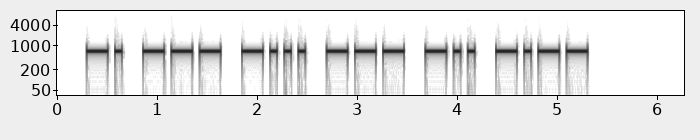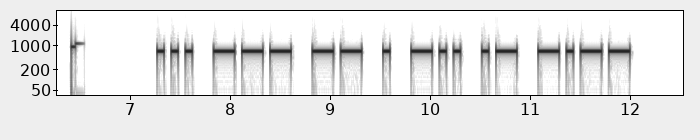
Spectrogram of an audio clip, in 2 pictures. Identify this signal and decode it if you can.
Morse code, heard as a keyed tone, about 17 wpm, 700 Hz. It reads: NOBODY SOMEDAY
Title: Sentences from Top 1600 Words - New Word Drill Alt - 17wpm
